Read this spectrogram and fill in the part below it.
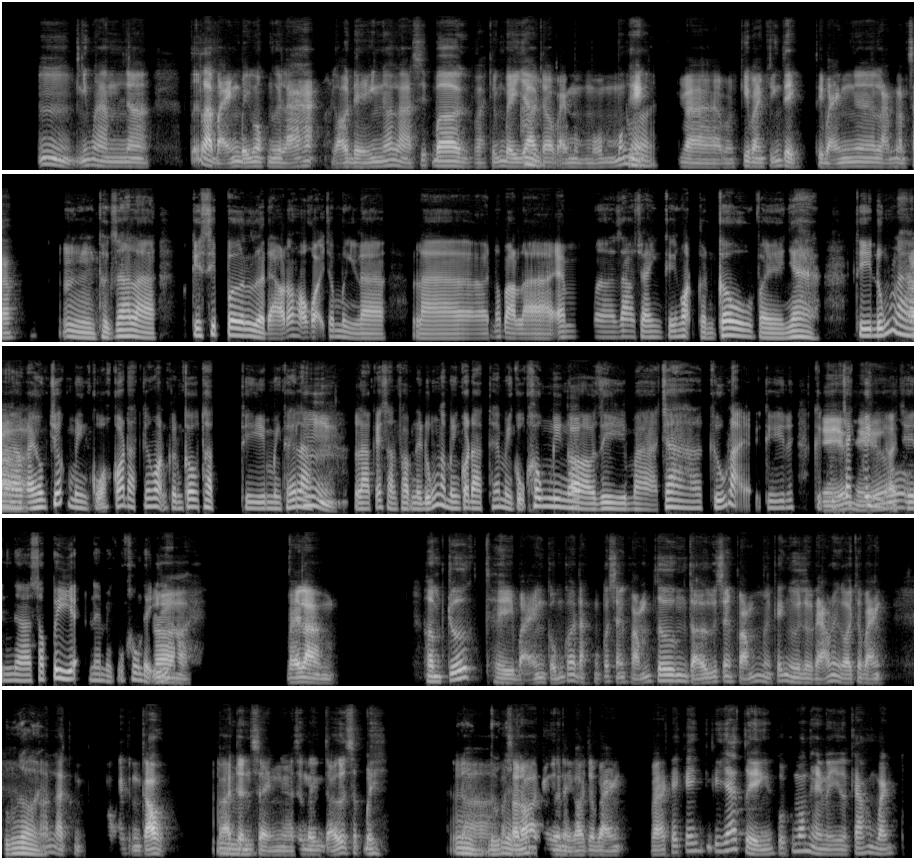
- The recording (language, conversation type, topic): Vietnamese, podcast, Bạn đã từng bị lừa đảo trên mạng chưa, bạn có thể kể lại câu chuyện của mình không?
- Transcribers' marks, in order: in English: "shipper"; tapping; in English: "shipper"; other background noise; in English: "tracking"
